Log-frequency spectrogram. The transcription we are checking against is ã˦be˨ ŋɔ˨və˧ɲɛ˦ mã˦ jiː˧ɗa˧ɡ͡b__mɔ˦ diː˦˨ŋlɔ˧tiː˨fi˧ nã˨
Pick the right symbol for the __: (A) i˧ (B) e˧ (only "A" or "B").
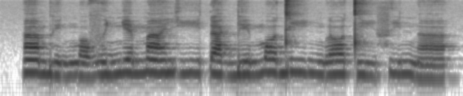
B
